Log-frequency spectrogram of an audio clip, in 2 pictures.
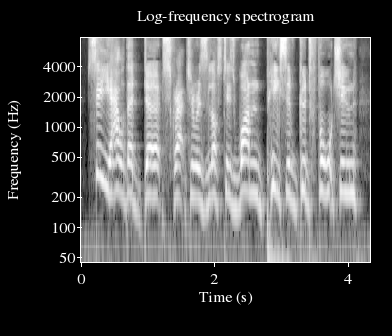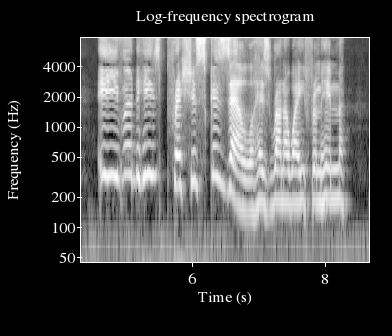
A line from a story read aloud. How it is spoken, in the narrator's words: The villagers mocked him, saying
